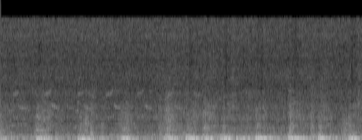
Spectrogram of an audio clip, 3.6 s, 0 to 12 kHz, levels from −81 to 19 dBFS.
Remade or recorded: remade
